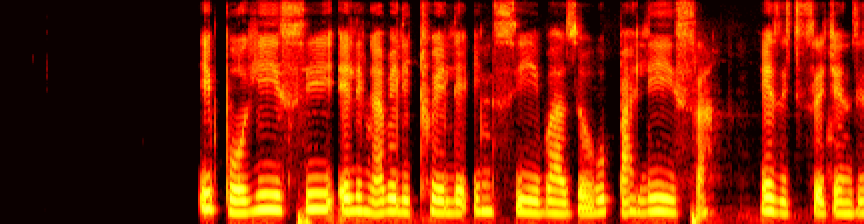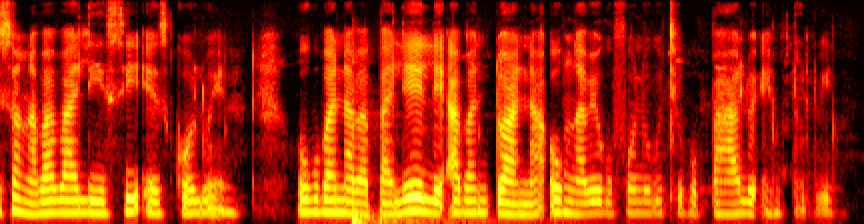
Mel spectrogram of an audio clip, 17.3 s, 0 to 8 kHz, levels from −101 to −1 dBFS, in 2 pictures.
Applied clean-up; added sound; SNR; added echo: neural mask model DeepFilterNet 3.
